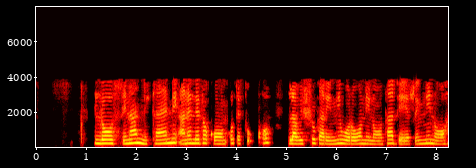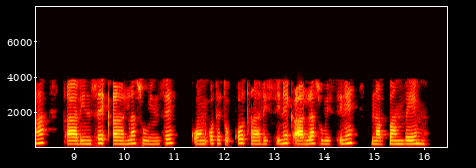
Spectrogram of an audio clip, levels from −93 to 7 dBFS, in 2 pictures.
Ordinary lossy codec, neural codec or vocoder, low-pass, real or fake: AAC, 16 kbps; codec, 44.1 kHz, 7.8 kbps, Pupu-Codec; 7.2 kHz; fake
